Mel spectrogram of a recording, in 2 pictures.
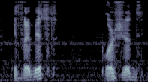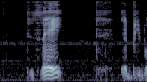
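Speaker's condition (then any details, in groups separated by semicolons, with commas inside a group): Brain injury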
